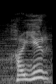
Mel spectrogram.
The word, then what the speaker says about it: hayır: Hayır kelimesinin kökeni aynı İkisinde de a sesi Uzamaz Hayır şeklinde kısa söylenir yalnız vurgu farkı vardır evetin zıttı olan hayırda vurguyu ilk heceye yaparız iyilik anlamındaki Hayır kelimesinde ise son heceye yaparız hayırlı bir iş hayır veya hayır günler derken Bakın bu vurgu farkı ortaya çıkar gelelim tahin kelimesine Arapçada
